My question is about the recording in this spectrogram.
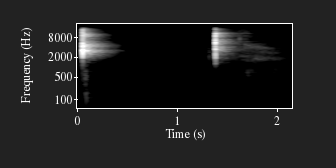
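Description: Two sharp metallic clicks from a Vertigo Governor soft-flame pipe lighter being worked, one at the very start and one about a second and a half in, the second trailing off faintly.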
